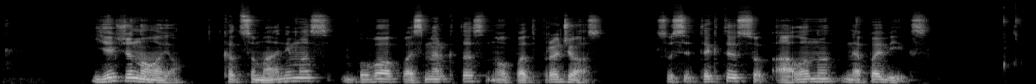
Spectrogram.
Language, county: Lithuanian, Alytus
